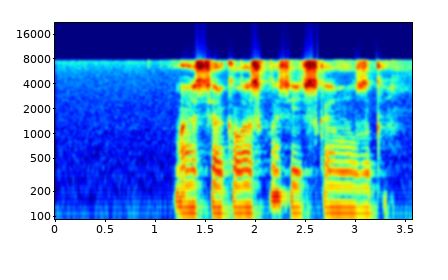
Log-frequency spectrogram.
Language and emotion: Russian, neutral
